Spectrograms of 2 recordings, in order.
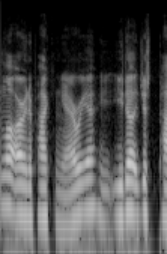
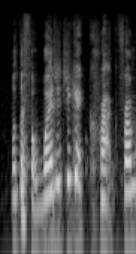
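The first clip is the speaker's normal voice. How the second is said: imitating shocked Brian; 10 semitones higher, 4 dB louder than usual. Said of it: "He goes".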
